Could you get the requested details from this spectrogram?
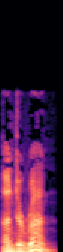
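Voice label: "underrun", English, British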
